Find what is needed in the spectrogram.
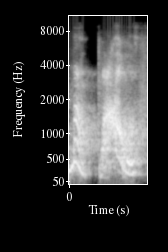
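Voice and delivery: retold sassy shout quitting on the boss; indignant comeback. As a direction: scoff at the idea she's your boss. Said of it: "I said".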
